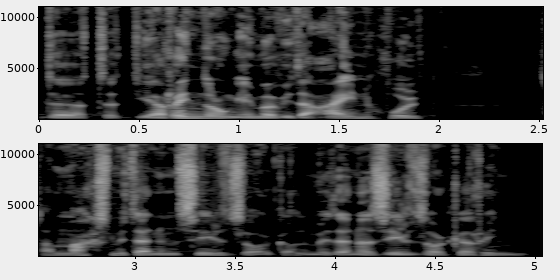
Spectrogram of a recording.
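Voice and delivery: normal talking voice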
